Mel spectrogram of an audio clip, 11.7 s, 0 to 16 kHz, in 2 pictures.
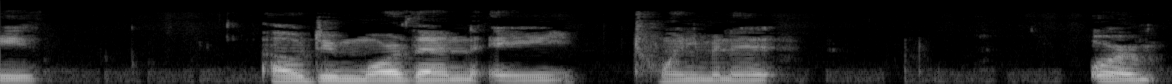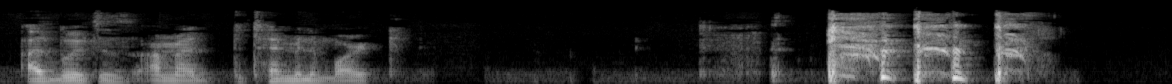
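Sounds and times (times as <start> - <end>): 
speech: 0.0 - 0.3, 1.3 - 4.0, 5.5 - 7.9
harsh coughs: 9.6 - 11.2.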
